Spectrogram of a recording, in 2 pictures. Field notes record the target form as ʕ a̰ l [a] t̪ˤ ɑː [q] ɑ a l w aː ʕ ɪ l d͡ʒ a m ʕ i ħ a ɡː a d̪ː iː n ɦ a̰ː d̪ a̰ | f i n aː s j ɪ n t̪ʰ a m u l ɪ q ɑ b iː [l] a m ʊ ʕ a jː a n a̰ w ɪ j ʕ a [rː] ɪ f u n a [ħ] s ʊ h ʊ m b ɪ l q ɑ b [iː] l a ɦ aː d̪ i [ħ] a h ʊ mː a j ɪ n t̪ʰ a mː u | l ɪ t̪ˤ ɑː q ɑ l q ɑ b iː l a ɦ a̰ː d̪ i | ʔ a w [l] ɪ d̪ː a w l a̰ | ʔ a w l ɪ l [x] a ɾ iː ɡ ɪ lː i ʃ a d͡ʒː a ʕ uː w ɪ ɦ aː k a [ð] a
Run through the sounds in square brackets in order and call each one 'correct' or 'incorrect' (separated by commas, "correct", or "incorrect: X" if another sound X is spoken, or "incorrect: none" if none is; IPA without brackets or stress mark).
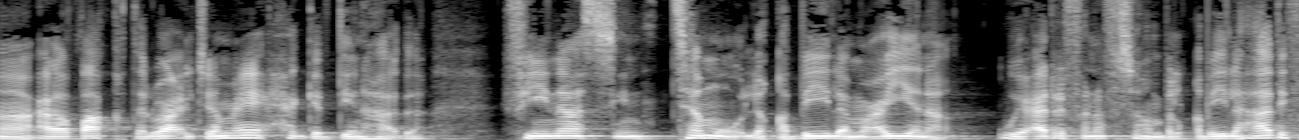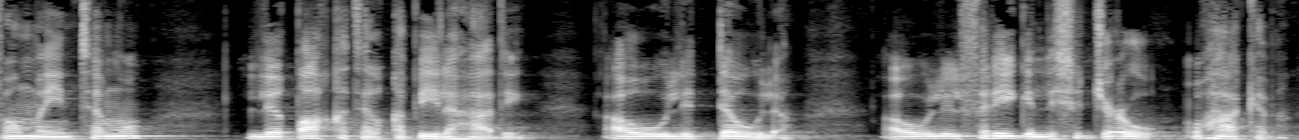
correct, correct, correct, correct, incorrect: f, correct, incorrect: f, correct, incorrect: f, correct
